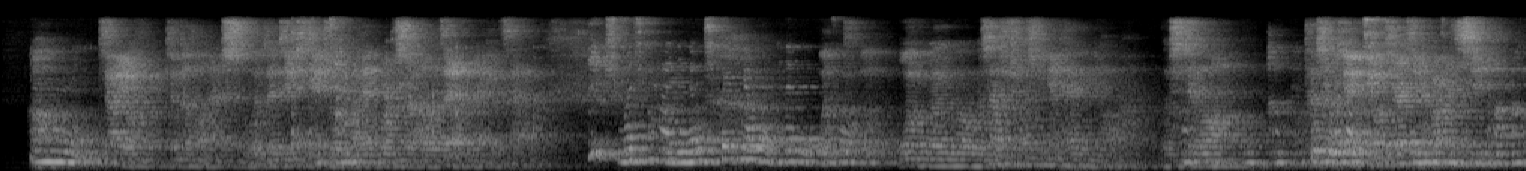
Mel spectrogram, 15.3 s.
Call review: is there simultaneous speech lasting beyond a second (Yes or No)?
Yes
